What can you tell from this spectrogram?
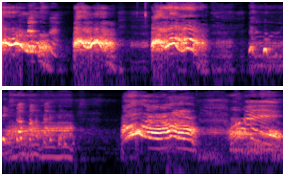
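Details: Several Morkie puppies squabble over one stick, producing loud harsh growls and a long, wavering high-pitched yelp near the end, overlapping human voices.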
